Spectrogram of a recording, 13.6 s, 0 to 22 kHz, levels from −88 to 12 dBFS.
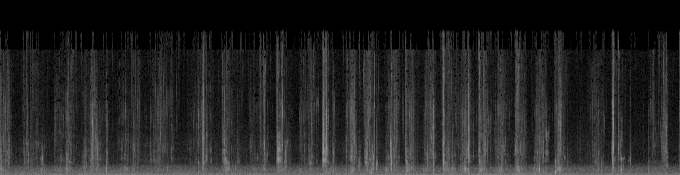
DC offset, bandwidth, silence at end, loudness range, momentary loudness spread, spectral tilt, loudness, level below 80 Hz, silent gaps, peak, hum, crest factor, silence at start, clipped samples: under 0.1%; 19 kHz; 0 s; 6 LU; 12 LU; -2.5 dB/octave; -35 LUFS; -48 dBFS; none; -8 dBFS; none; 30 dB; 0 s; under 0.1%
